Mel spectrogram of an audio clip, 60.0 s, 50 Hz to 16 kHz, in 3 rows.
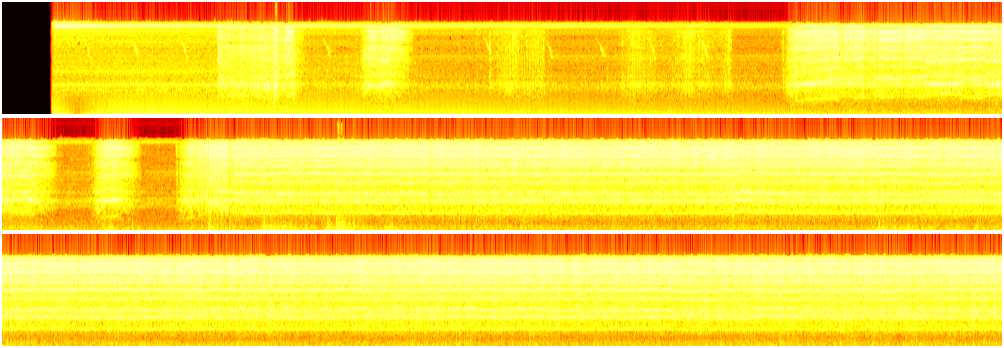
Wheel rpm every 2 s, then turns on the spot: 0, 0, 40, 50, 20, 10, 20, 20, 140, 160, 90, 50, 160, 160, 160, 160, 160, 160, 160, 160, 160, 160, 160, 160, 160, 160, 160, 160, 160, 160.
12-14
